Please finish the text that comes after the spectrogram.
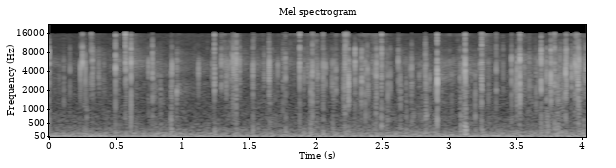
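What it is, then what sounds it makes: Cellophane bag crinkled. A small clear plastic cellophane bag holding treats and tied with red ribbon is held in one hand and crinkled and rubbed with the fingertips close to the microphone. Dense, bright crackling and crinkling fills the clip in quick irregular bursts over a soft low rumble.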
